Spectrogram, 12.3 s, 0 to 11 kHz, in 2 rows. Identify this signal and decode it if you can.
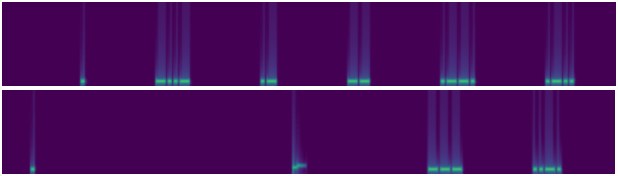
Morse code, heard as a keyed tone, about 40 wpm, spaced as for 11 wpm, 690 Hz. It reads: EXAMPLE OF
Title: 8x Character Spacing - Top 300 Words - 40wpm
